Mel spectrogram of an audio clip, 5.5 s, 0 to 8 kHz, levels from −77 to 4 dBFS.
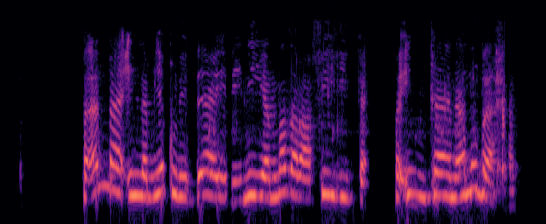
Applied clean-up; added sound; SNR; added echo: neural mask model RNNoise.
